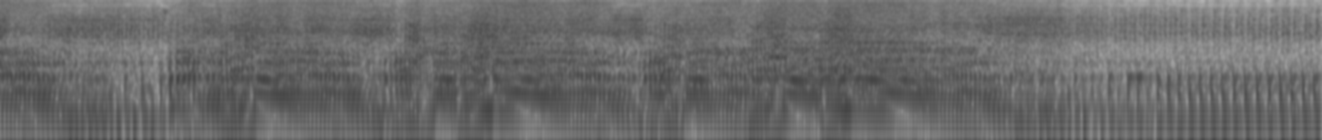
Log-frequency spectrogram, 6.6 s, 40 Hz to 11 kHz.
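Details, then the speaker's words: Suzuki LTZ400 single just started with choke after valve clearance adjustment, oil not yet changed: loud dry ticking clatter over fast idle and blips; valve train still noisy, owner wonders if it needs warming up. "it's still sort of noisy that's still rather noisy ain't it i think that's still sort of noisy you guys"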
